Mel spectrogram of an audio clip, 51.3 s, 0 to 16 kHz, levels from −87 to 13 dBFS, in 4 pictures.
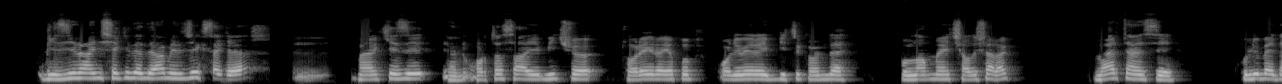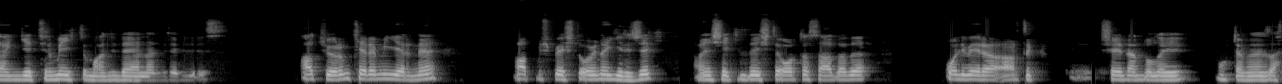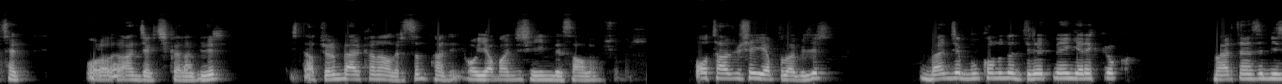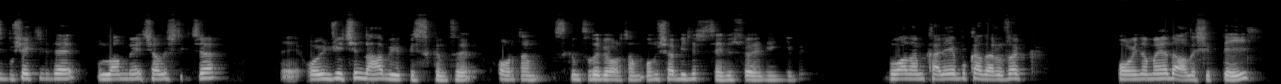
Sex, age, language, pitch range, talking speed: male, 40-59, Turkish, 145-170 Hz, 115 wpm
